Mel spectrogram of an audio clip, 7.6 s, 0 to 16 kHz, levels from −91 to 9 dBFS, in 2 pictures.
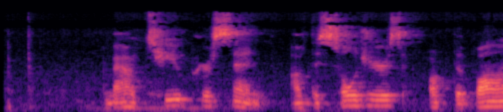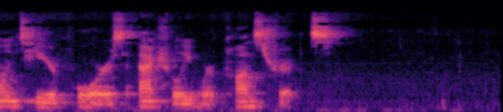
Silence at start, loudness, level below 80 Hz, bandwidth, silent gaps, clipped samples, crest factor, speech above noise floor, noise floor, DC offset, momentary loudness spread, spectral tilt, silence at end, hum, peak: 0.8 s; -25 LUFS; -58 dBFS; 11.5 kHz; none; under 0.1%; 20 dB; 36 dB; -61 dBFS; under 0.1%; 9 LU; -3 dB/octave; 1.2 s; none; -6 dBFS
